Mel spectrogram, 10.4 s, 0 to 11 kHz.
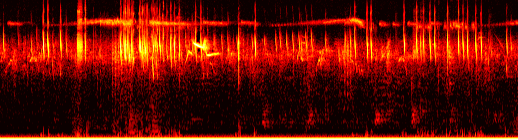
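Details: A male Broad-tailed Hummingbird at a West Texas feeder on 26 May 2017, its wingtips producing a thin, steady, high metallic trill in flight that comes and goes, with scattered sharp ticks and chips over a low background hum.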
